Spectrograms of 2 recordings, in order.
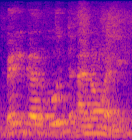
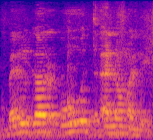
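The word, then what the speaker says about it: Pelger-Huët anomaly: بيلجر اوت انومالي خد بالك من النطق يا شباب عشان انت صح برضه بيلجر اوت انومالي الاتش دي سايلنت لا تنطق يبقى بيلجر اوت انومالي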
